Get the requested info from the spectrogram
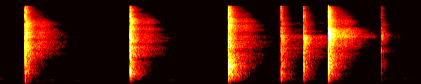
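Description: Hand claps in a rhythm pattern: three claps about a second apart, then four quicker ones near the end. It is a rhythm clapped for a student to echo back.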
